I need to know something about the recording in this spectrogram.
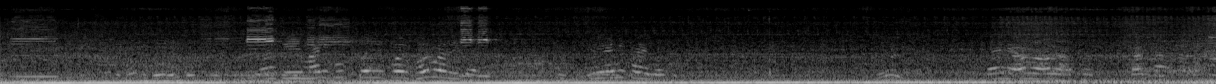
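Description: A steady low rumble of a running engine or motor drops away about ten seconds in, with people talking in the background.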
